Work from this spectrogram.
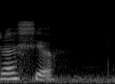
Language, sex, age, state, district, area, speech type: Gujarati, female, 18-30, Gujarat, Surat, rural, read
